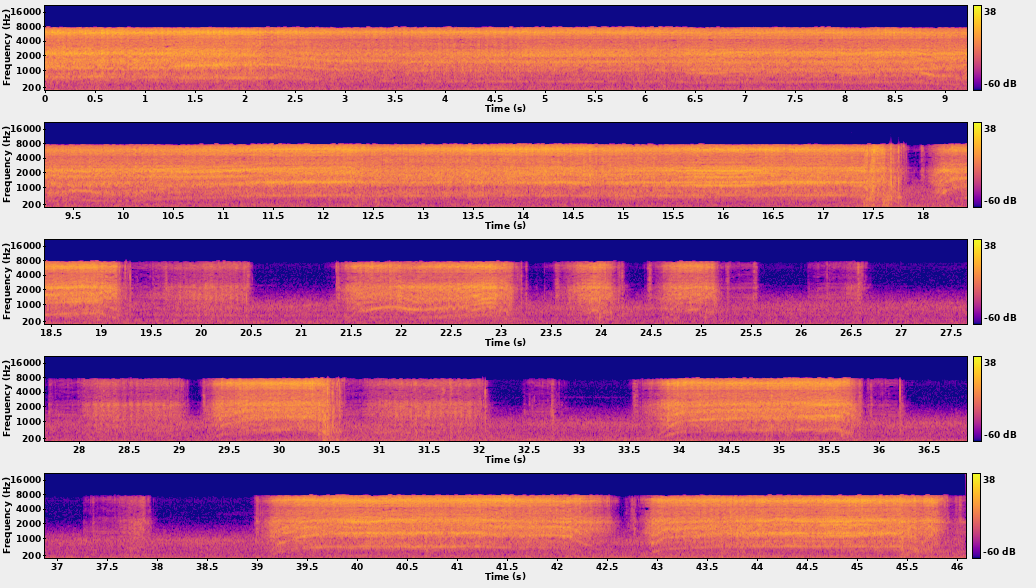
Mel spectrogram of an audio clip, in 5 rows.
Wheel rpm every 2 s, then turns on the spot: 170, 150, 130, 130, 120, 150, 170, 160, 140, 60, 30, 50, 30, 10, 60, 40, 20, 110, 10, 60, 150, 100, 130.
18-20 24-26 30-32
